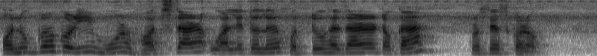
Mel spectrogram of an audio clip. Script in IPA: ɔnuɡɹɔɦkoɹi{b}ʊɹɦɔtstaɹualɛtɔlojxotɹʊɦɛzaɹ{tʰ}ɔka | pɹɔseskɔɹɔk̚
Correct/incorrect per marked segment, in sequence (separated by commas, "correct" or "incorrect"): incorrect, incorrect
